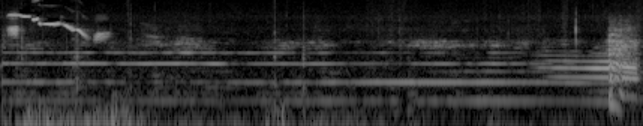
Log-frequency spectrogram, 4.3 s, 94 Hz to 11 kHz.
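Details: E-flite V1200 electric jet in flight on a 6S 3200mAh 100C pack, after an earlier repair. A warbling multi-tone whine with sweeping chirps over the fan, then a sharp burst; telemetry lost, dead-stick landing. The ESC is suspected to have failed again, with connection issues also considered; cause unconfirmed.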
